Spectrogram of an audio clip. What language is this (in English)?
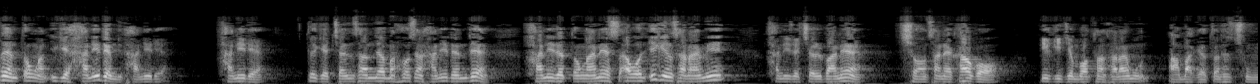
Korean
